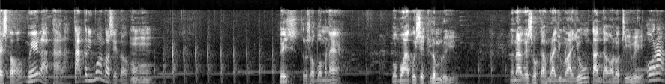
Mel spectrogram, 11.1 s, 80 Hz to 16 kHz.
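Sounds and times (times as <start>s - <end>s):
wooden mallet knocking on wood: 2.4s - 5.0s, 7.2s - 9.2s.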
